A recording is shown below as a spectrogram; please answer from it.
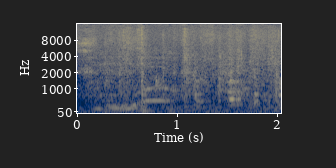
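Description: Infant hiccups: short, squeaky hiccups about a second apart.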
